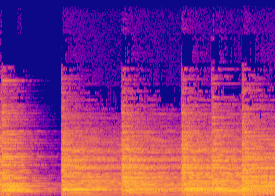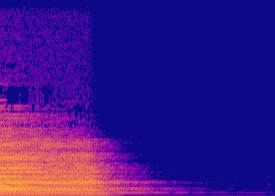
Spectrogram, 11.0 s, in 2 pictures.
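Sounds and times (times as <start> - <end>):
solo piano: 0.0 - 7.9.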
